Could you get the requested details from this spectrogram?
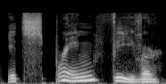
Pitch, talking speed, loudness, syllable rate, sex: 145 Hz, 110 wpm, -17 LUFS, 2.7 syllables/s, male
